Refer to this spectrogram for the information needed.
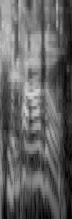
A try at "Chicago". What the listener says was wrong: It's a SH sound chứ không phải là CH.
